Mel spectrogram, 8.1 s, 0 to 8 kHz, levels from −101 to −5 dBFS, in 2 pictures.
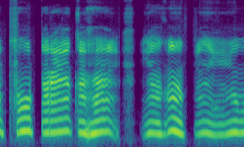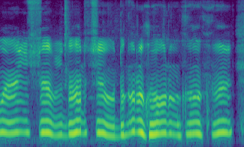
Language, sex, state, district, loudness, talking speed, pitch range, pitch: Maithili, male, Bihar, Supaul, -25 LUFS, 95 wpm, 180-205 Hz, 195 Hz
